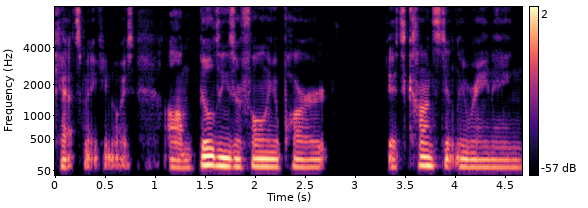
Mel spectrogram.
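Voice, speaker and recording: This man is soft-spoken, with a very deep, low pitch and monotone, flat intonation. The sound is dry and close, without echo. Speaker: book reviewer. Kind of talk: casual book review monologue. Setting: at home late at night. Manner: soft-spoken, talking quietly; hesitant, many fillers.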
